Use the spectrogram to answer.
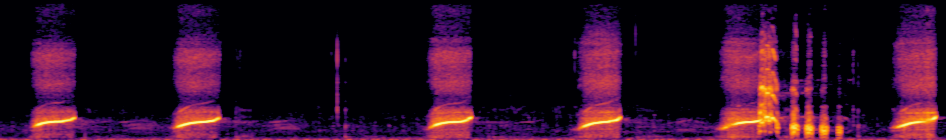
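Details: Grey francolin uttering single loud upslurred whistles at irregular intervals of one to two seconds, with one whistle run into a rapid string of harsh clipped notes near the end.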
